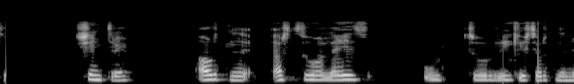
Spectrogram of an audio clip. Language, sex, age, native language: Icelandic, male, 14, Icelandic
